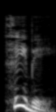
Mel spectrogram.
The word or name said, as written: Phoebe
